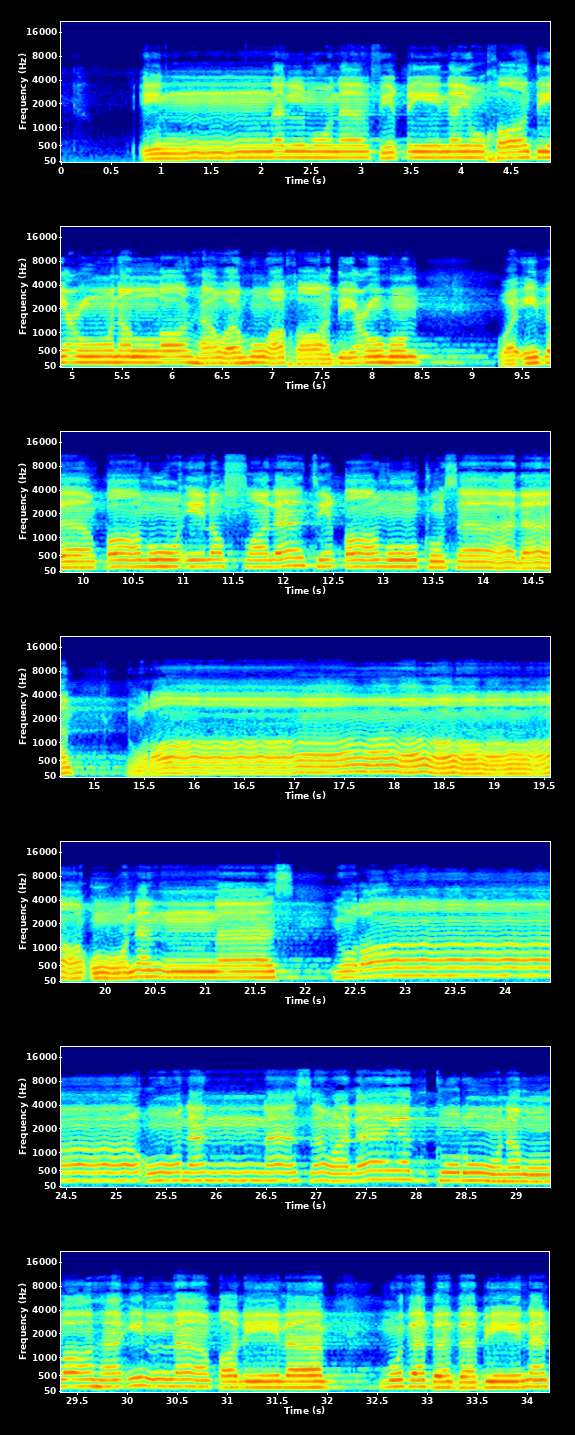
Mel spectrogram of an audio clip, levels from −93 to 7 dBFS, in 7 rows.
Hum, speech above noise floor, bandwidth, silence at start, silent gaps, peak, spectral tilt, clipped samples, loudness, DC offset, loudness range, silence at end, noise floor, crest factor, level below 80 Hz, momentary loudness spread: none; 44 dB; 11 kHz; 0.8 s; none; 0 dBFS; -6 dB/octave; under 0.1%; -17 LUFS; under 0.1%; 4 LU; 0 s; -60 dBFS; 16 dB; -58 dBFS; 7 LU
